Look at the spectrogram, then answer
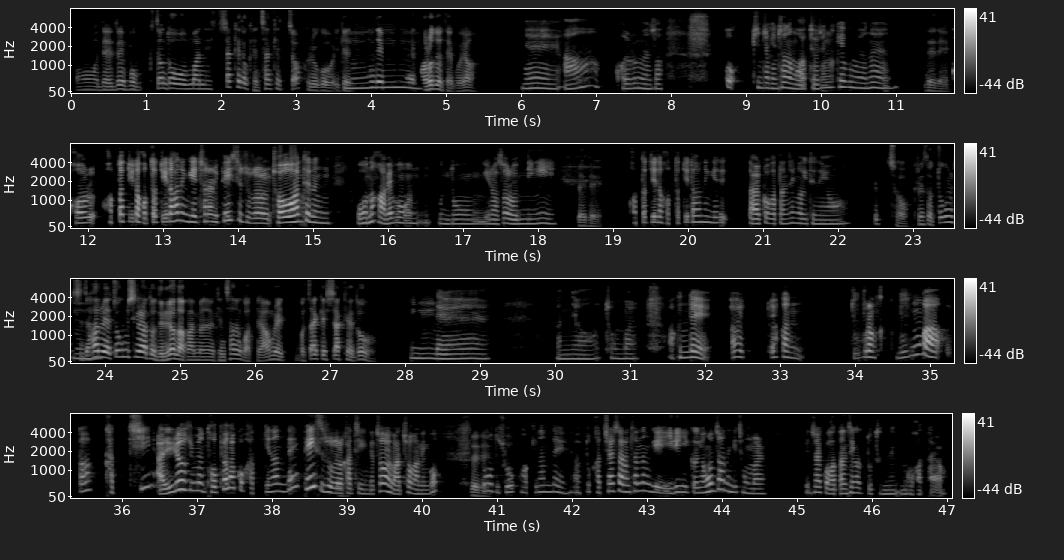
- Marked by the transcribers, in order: static; distorted speech
- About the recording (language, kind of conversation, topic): Korean, unstructured, 운동을 꾸준히 하려면 어떻게 해야 할까요?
